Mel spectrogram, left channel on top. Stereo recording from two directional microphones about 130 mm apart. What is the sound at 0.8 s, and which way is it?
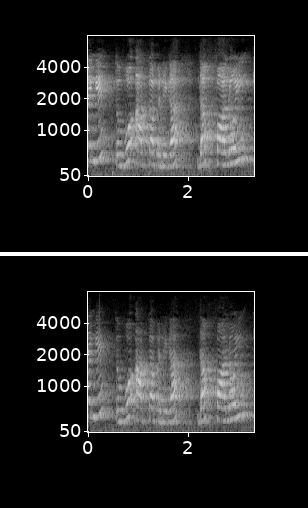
A man's voice, 45° left (ahead or behind).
